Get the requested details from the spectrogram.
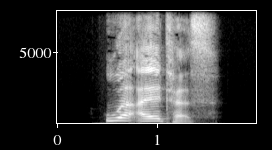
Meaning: strong/mixed nominative/accusative neuter singular of uralt
- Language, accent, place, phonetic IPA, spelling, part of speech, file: German, Germany, Berlin, [ˈuːɐ̯ʔaltəs], uraltes, adjective, De-uraltes.ogg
